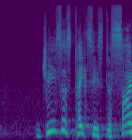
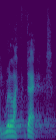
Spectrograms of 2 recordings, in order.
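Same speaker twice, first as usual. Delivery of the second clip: low, matter-of-fact assurance; confident pledge; 7 semitones lower than usual. Retold or imitated. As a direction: play a sure-of-himself best mate. Peter confidently pledges closeness to Jesus.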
